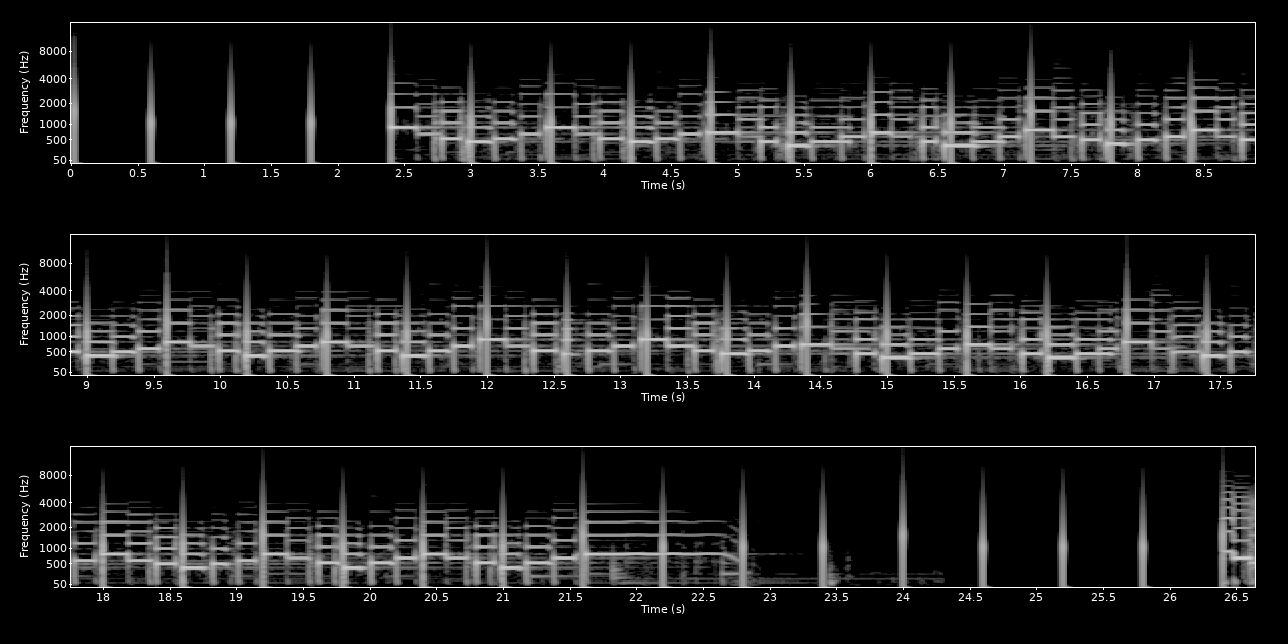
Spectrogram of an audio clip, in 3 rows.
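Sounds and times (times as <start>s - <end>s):
guitar sweep picking: 2.4s - 22.9s, 26.4s - 26.6s.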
